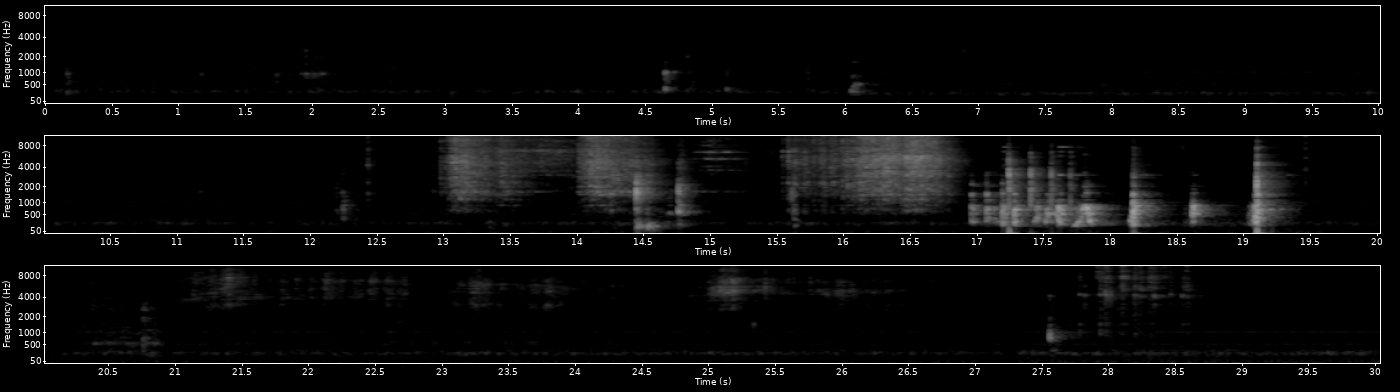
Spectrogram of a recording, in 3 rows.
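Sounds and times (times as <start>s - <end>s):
short hissing bursts: 13.0s - 14.7s
small objects clinking on surface: 13.0s - 17.0s, 27.6s - 28.7s.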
